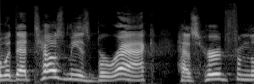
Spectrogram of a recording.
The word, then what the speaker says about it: Barak: And it says, for she sent and called for Barak, or Barak is really the right pronunciation of that.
